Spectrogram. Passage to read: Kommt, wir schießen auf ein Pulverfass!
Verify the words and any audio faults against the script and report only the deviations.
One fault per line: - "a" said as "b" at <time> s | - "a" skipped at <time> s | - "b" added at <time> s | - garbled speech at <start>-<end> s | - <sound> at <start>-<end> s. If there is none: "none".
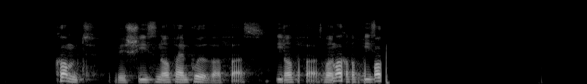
- garbled speech at 2.8-3.8 s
